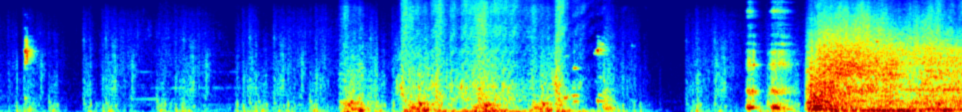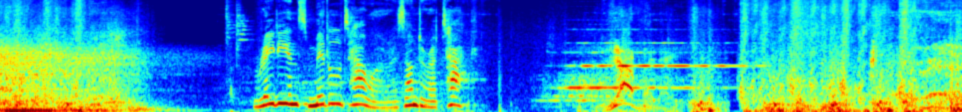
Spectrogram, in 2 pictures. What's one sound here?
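Game sound effects of a fight clash and blast.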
